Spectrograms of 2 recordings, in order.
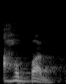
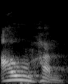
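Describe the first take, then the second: First: The word starts without an 'au' glide. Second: The word starts with an 'au' glide. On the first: The speaker calls it wrong. "আরেকটা শব্দ আছে যেটা আমরা খুব বেশি ভুল করি" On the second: The speaker calls it right. "না, এটা হচ্ছে আহ্বান। কি হবে? আউ"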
